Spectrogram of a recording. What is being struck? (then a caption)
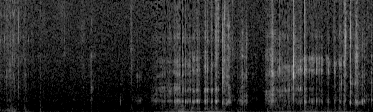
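Bar of soap scraped with a metal knife. A solid, dry green oval bar of soap is scraped with a metal knife held in the right hand, while long nails grip the bar. The scraping starts faint and sparse, then turns into dense, crisp crunching and scratching from about three seconds on. It has a low rumble beneath and bright flecks of shaving noise on top.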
